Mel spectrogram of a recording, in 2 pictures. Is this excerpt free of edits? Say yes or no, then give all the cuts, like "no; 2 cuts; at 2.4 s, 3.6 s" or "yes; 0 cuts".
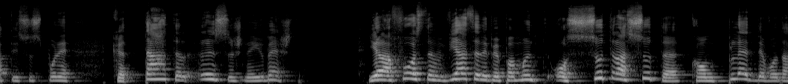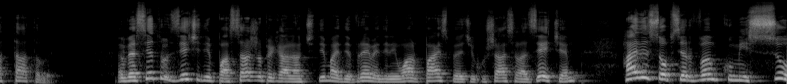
no; 2 cuts; at 3.6 s, 9.0 s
